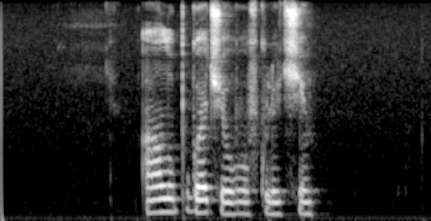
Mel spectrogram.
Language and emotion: Russian, neutral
